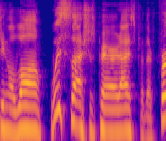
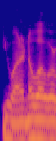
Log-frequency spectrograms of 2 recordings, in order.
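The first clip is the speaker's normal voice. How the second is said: hushed scared; 8 semitones lower, 7 dB quieter, faster than usual. Pretend. Mock scared hushed exchange.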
